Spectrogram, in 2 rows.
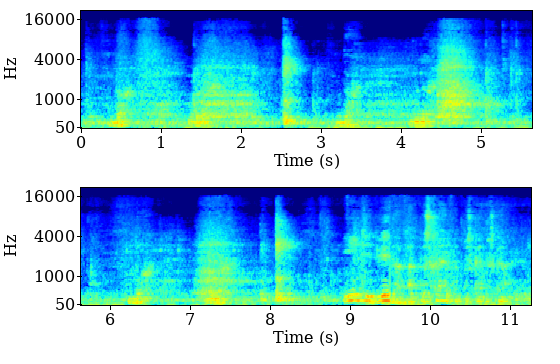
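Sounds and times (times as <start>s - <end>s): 
person breathing in and out during a guided breathing exercise: 0.5s - 2.5s, 3.5s - 5.6s, 6.2s - 8.1s
speech: 9.3s - 11.2s.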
